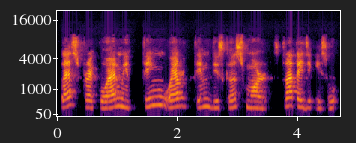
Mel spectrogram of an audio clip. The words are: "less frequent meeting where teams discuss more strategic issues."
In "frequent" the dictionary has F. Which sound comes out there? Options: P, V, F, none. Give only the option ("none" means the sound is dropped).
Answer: P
